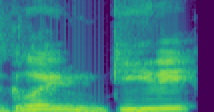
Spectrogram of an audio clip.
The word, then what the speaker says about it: Glen Garioch: H it's spelled Glen Glen Gario but it's pronounced as Glen giri as the channel folks it's been one of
